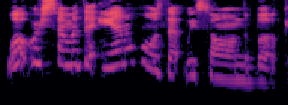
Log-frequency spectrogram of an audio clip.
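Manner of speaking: put-on high, bright question to children; teacher quizzing the class about the book, bright and high. Shown as a demonstration. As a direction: ask the class, voice lifted high. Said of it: "I will say".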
